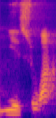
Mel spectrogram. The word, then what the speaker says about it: Yesua: Kalau orang Yahudi sana ya pasti Yesua Amasyah. Yesua, bukan Yosua, beda ya.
